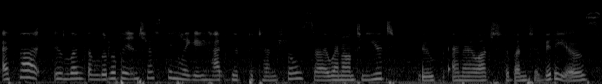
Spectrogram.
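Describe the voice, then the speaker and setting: Shaky and very fast with hardly any pauses, a woman speaks at a medium pitch with ordinary pitch variation over noticeable background noise. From Denmark. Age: 20s. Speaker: streamer. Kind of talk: interview.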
